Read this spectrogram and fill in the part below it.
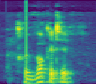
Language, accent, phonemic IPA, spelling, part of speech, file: English, Southern England, /pɹəˈvɒk.ə.tɪv/, provocative, adjective / noun, LL-Q1860 (eng)-provocative.wav
- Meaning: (adjective) 1. Serving or tending to elicit a strong, often negative sentiment in another person; exasperating 2. Serving or tending to excite, stimulate or arouse sexual interest; sexy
